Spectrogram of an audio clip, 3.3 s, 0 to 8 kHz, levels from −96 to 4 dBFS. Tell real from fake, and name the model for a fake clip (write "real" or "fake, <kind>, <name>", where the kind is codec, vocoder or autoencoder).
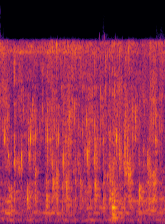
real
